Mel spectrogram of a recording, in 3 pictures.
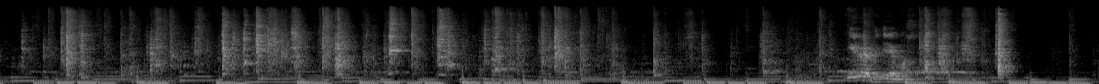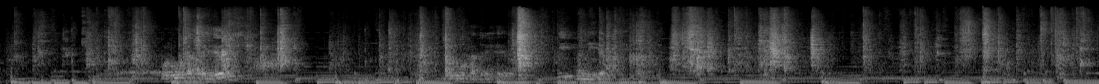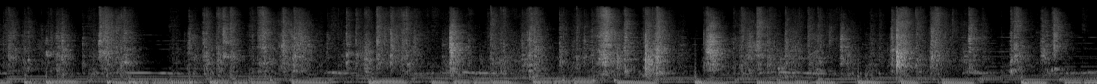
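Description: Latex 260 modelling balloons being twisted and rubbed in the hands, with frequent short squeaks and rubbing scrapes, some squeaks sliding in pitch. Background music plays underneath.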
